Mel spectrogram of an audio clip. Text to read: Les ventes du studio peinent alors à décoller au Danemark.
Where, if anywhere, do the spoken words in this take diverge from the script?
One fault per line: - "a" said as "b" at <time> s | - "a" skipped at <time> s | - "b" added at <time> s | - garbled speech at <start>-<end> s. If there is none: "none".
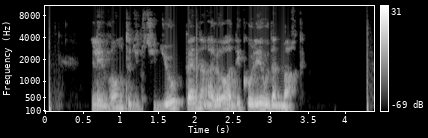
none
